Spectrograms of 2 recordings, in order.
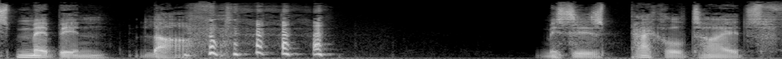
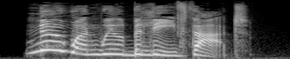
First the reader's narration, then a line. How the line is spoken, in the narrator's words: she said quickly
